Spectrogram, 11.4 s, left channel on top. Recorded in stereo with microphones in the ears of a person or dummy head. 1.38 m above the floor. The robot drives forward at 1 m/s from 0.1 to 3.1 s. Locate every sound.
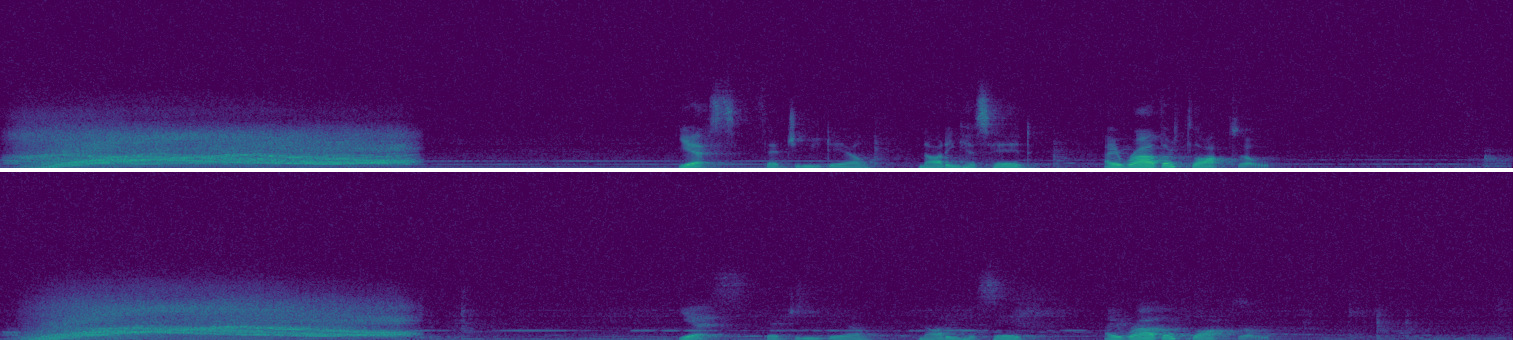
5.1 s a woman speaking: 50° left (ahead or behind), 0.6 m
